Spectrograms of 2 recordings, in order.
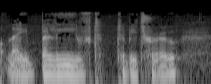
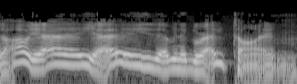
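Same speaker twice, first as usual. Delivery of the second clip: put-on slightly drunk London accent, loud and slow; 7 semitones higher, 6 dB louder than usual. Quoting a film character while watching: imitating a slightly drunk london accent. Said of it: "with his sort of slightly drunk London accent".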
